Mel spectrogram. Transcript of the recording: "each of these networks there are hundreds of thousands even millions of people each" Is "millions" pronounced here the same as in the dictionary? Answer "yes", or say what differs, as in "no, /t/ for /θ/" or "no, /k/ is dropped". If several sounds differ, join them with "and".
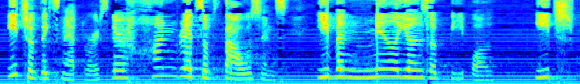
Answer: no, /s/ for /z/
